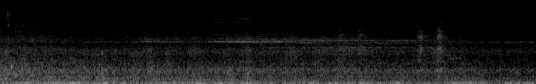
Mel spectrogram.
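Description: A passenger train running away on a curved track, its rumble slowly fading. A faint, thin wheel squeal rises about halfway through.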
